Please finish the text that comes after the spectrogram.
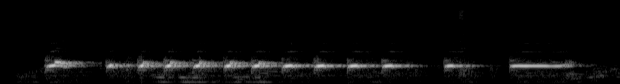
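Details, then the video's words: Bangkok-type perkutut (zebra dove) with a gentle, soothing cooing phrase: one lead coo, a quick regular series of about ten rolling notes, a lone short coo and a drawn-out steady final tone, with a quiet background. "Suara Unik Burung Perkutut Bangkok"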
